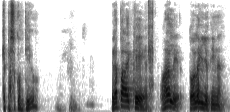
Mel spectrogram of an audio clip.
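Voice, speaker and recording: Guy preaching to the youth group, lively, warm mellow voice, keeps asking questions. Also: medium pitch, normal speed, gravelly, breathy edge, muffled recording. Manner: animated, addresses listeners directly with rhetorical questions. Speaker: youth pastor. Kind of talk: sermon.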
